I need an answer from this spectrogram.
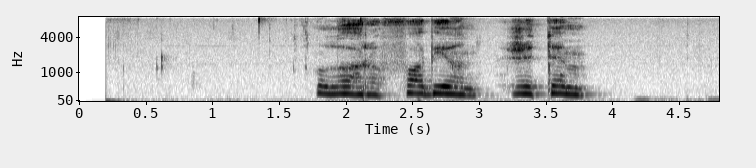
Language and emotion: Russian, neutral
